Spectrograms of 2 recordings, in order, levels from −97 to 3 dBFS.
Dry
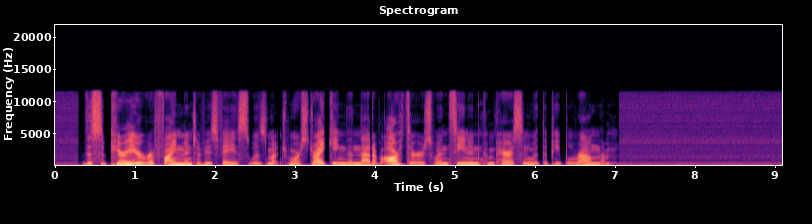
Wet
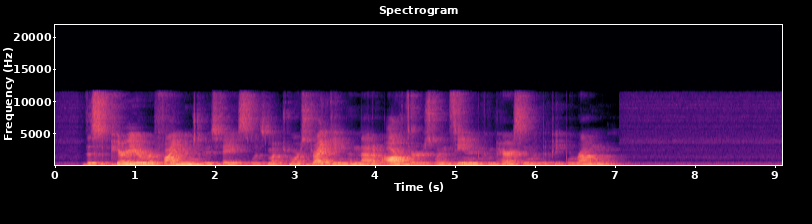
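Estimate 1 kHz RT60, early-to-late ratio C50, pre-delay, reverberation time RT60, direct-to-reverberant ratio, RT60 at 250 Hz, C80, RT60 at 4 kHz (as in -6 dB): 0.65 s, 3.5 dB, 34 ms, 0.65 s, 1.0 dB, 0.85 s, 7.0 dB, 0.55 s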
